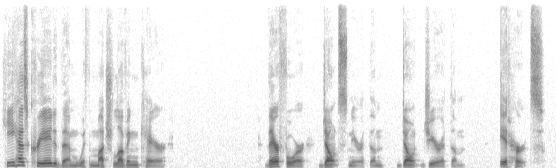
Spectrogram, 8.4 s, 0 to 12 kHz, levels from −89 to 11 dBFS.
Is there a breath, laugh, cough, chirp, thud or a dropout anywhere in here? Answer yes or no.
no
